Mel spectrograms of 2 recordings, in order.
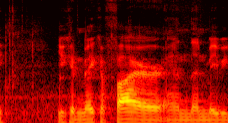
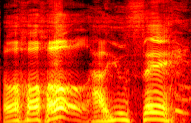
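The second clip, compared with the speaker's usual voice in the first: loud, high mock-French chortle; jolly over-the-top fake French, high and loud; horrible French accent; 8 semitones higher, 12 dB louder, slower than usual. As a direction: imitate a hammy bad French accent. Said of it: "horrible French accent".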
